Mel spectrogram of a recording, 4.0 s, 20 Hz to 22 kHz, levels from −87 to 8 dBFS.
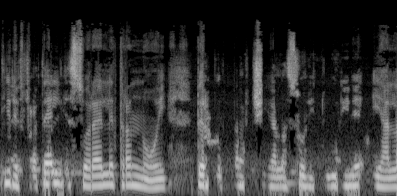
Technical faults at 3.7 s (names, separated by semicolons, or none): hard clipping; speech suppressed in double talk; other side's voice leaking through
